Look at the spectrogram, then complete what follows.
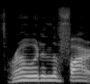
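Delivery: mock screaming, high-pitched and screamed. Retelling a movie scene where one character urges another: imitating someone screaming. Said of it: "the other guy is just screaming at him".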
